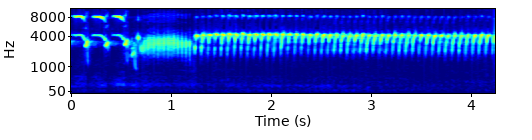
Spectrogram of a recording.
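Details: Domestic canary singing the 'crystal voice' style used to tutor competition birds: a few falling chirps, a brief buzzy burst, then a long, fast, even trill of bright high notes.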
